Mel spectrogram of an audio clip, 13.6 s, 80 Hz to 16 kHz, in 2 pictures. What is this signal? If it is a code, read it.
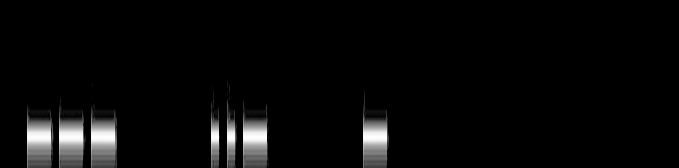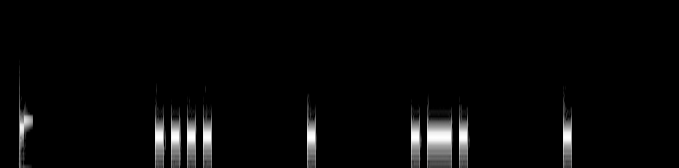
Morse code, heard as a keyed tone, about 15 wpm, spaced as for 7 wpm, 700 Hz. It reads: OUT HERE
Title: 4x Character Spacing - Top 300 Words - 15wpm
